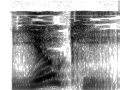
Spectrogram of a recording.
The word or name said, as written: yolky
